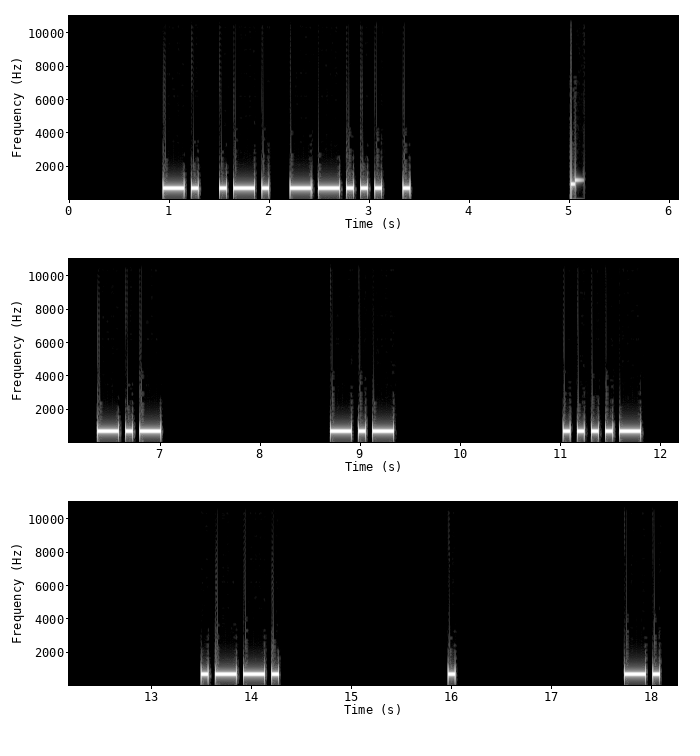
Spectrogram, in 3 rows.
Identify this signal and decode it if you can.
Morse code, heard as a keyed tone, about 17 wpm, spaced as for 6 wpm, 700 Hz. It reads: NR7E KK4PEN
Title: USA Call Signs - 8x Character Spacing - 17wpm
